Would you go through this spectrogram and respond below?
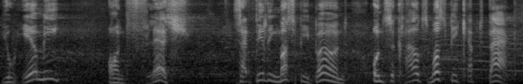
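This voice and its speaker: A man's voice: high voice, very animated, slow pace, vocal fry, pushed and bright, full character voice. A man playing a desperate scientist in an old-time radio drama, pleading urgently in formal, exclamatory phrases, recorded live. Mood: dread. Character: frantic, desperate male scientist warning of impending doom. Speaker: club member performing a radio play recreation. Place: hotel convention meeting room, live performance. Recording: noisy live convention room recording.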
